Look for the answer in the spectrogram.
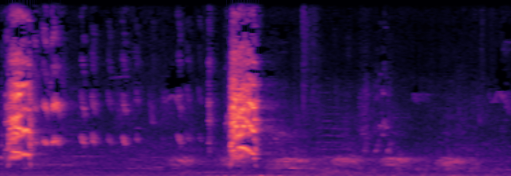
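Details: Pet sun conures at play give harsh, piercing screeches, two loud bursts a couple of seconds apart.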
